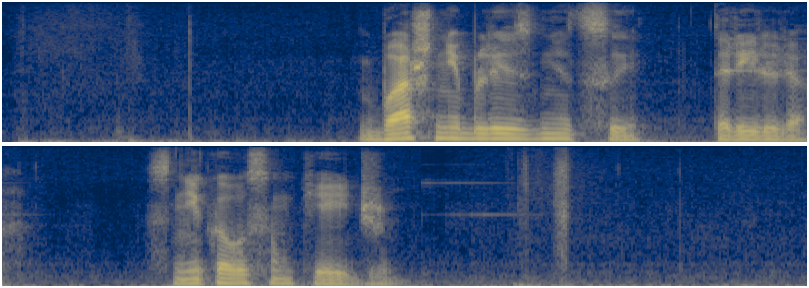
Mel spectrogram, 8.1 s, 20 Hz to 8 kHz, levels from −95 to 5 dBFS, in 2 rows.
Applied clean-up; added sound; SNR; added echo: neural separator model SepFormer DNS4.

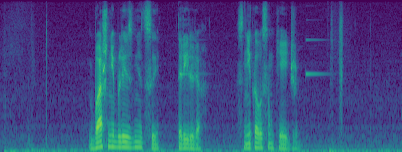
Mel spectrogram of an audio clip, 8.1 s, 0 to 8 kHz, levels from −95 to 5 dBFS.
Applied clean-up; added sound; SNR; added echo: none; Piano; 20 dB; none.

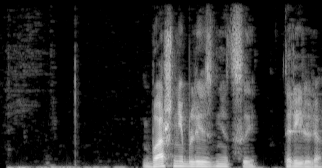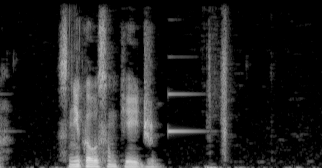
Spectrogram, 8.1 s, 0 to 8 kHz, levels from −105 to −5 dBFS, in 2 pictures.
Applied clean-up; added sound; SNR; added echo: classical method Wiener filter.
